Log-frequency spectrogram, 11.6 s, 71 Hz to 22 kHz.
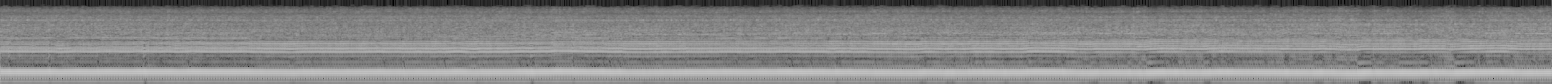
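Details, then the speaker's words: One saw from a Husqvarna 460 Rancher vs Garwinner 62cc chainsaw comparison, held near full throttle. A steady buzzing tone that never climbs to a clean top note; it isn't opening all the way up, and the owner plans to tweak it after more run time. "As you can hear, the saw isn't quite opening all the way up. So when I go back to sharpen the chain, I just want to get a little time on it."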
